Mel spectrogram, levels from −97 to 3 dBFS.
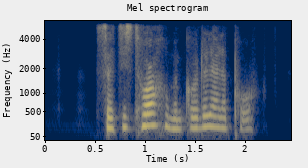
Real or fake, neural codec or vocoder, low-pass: fake; codec, 16 kHz in and 24 kHz out, 0.4 kbps, LongCat-Audio-Codec, fine tuned four codebook decoder; 5.4 kHz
